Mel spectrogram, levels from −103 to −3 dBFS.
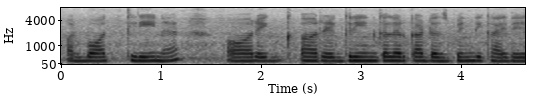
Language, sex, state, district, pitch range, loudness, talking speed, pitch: Hindi, female, Gujarat, Valsad, 195-205 Hz, -15 LUFS, 180 wpm, 200 Hz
